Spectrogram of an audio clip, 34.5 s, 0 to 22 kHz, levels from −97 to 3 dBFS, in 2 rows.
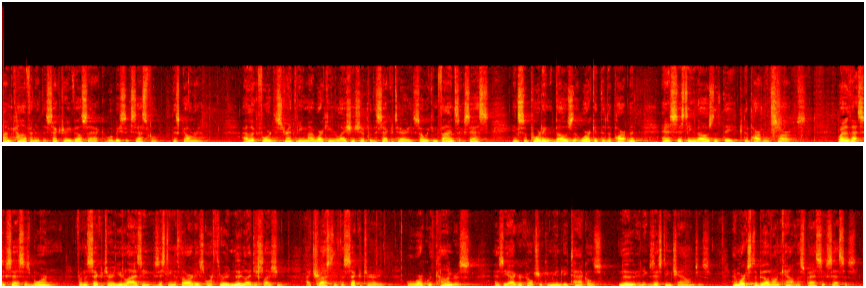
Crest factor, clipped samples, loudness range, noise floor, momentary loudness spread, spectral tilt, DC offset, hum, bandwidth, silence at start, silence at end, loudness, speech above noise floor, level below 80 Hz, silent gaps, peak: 20 dB; under 0.1%; 4 LU; -52 dBFS; 13 LU; -5.5 dB/octave; under 0.1%; none; 12.5 kHz; 0 s; 0.05 s; -28 LUFS; 25 dB; -66 dBFS; none; -6 dBFS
